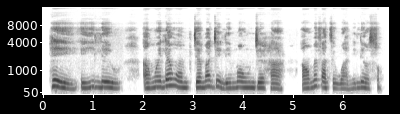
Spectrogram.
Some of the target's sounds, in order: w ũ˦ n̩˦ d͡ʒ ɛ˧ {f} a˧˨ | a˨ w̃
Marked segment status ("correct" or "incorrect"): incorrect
